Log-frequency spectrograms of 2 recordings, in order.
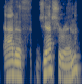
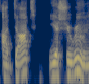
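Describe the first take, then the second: First: The second word begins with a j sound. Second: The second word begins with a y sound.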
